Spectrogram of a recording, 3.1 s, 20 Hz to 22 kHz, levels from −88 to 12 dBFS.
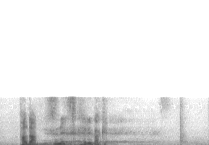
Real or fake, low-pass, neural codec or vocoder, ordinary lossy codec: fake; none; codec, 16 kHz, 1.1 kbps, Voila-Tokenizer; none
